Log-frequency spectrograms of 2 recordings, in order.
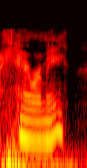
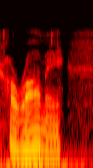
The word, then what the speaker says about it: harami: pattern the bullish harami also heard people uh pronounce it uh Jeremy um maybe it's my accent I call it the bullish harami uh it's a small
